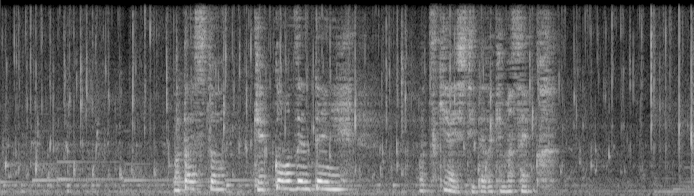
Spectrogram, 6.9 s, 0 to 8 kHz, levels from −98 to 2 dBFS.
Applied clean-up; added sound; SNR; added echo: none; Water tap, faucet / Water / Liquid; 13 dB; reverberation time 0.2 s.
